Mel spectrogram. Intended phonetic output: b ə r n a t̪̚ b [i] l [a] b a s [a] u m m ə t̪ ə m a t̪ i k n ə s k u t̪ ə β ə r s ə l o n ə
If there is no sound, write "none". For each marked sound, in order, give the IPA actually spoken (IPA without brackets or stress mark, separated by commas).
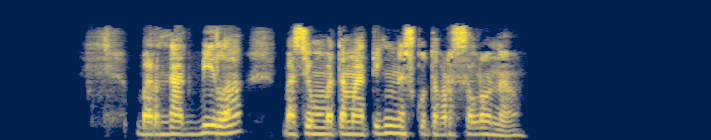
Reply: i, ə, e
